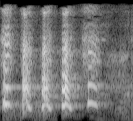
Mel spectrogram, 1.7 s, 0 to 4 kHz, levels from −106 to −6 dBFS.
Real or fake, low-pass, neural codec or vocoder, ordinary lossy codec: fake; 3.6 kHz; autoencoder, 48 kHz, 128 numbers a frame, DAC-VAE, trained on Japanese speech; MP3, 24 kbps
